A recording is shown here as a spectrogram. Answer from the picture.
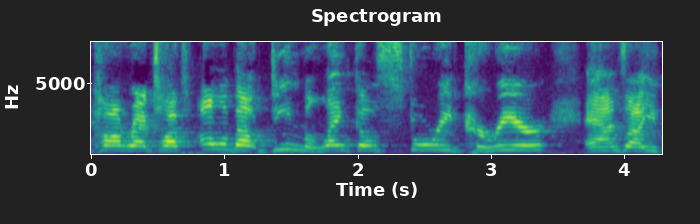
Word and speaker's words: Malenko: Bischoff with a CA it's a dancer malenko not Milenko like a link in the fence all one would have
